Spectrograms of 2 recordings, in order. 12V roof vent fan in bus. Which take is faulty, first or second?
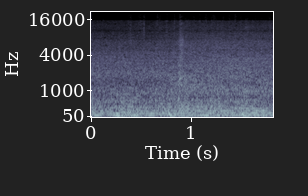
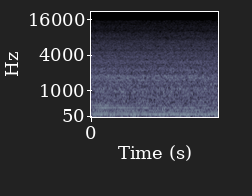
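first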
